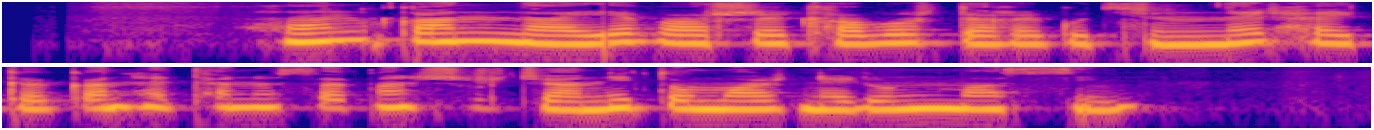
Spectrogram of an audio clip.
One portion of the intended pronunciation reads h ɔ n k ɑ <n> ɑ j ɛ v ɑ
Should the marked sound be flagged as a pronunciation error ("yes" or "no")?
yes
